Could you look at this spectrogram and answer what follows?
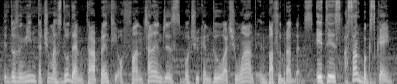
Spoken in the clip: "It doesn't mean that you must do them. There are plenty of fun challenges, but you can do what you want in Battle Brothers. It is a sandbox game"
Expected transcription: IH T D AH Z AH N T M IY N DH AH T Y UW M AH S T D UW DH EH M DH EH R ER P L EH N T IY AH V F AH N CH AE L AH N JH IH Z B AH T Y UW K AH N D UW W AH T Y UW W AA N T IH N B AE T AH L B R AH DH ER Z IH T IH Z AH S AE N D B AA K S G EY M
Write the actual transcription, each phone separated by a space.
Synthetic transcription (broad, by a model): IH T D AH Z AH N T M IY N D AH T Y UW M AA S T D UW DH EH M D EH R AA P L EH N T IY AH F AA N CH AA L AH N JH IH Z B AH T Y UW K AH N D UW W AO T Y UW W AA N T IH N B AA T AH L B R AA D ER S IH T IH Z AH S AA N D B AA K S G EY M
